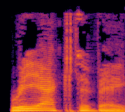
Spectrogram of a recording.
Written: reactivate

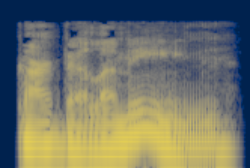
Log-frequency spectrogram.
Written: carbylamine

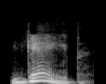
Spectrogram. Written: gapy

